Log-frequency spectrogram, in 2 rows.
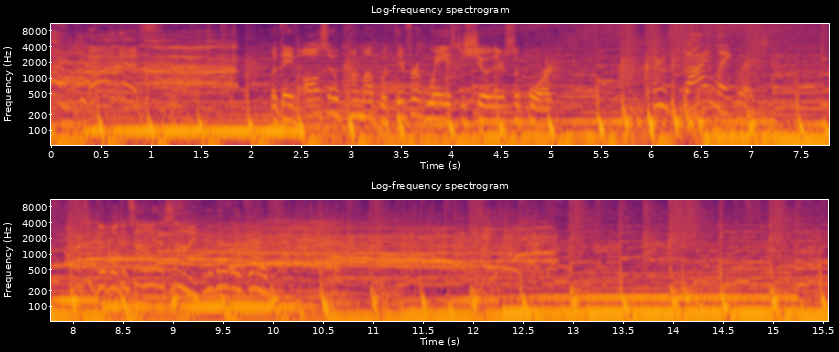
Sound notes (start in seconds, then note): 0.0 applause and cheering; 9.7 applause and cheering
